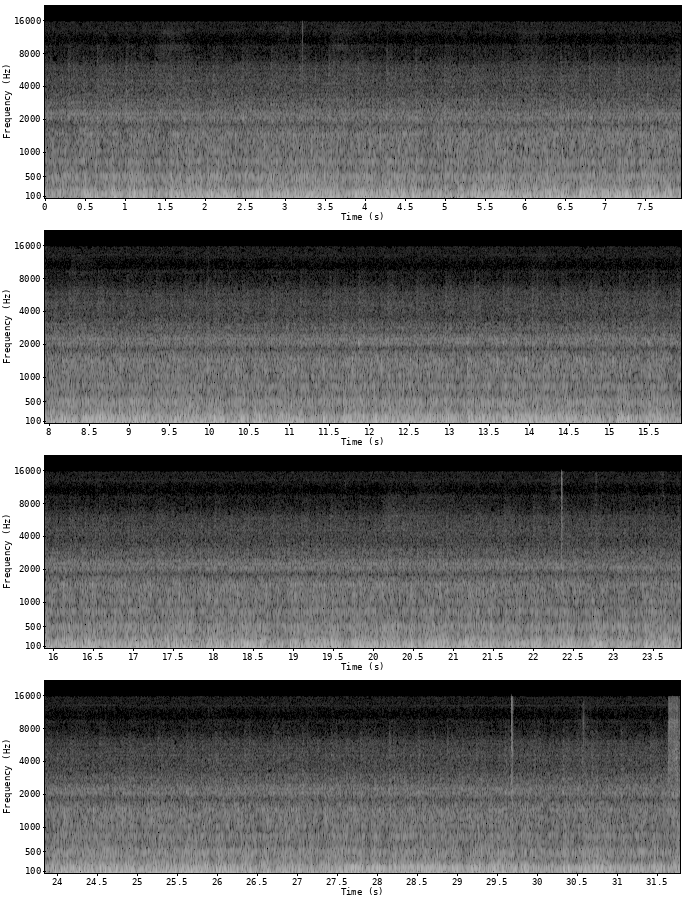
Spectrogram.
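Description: Engines idling: a steady low rumble heard from inside a waiting car, its hum stepping up slightly in pitch near the end.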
